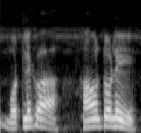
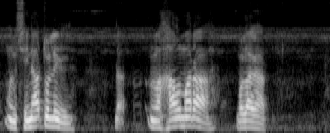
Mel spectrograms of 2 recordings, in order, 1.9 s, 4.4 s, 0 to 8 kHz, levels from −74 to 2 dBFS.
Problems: none marked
